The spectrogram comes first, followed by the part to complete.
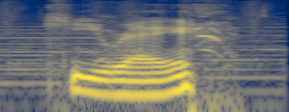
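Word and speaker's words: Kairi: Key-Ray. That's how her name is actually pronounced.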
